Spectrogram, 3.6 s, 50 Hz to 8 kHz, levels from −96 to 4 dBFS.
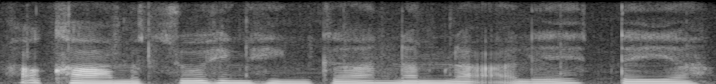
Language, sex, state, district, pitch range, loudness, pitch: Wancho, female, Arunachal Pradesh, Longding, 165-180 Hz, -19 LUFS, 170 Hz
